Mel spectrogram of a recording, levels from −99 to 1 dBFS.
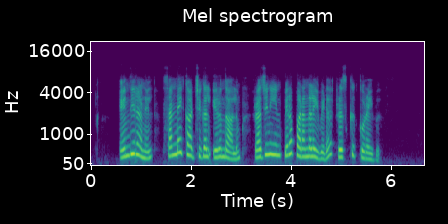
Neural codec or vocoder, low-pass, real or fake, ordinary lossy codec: none; 7.2 kHz; real; Opus, 32 kbps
